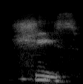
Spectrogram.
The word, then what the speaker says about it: she's: even when it's written she's swimming. Okay, don't pronounce the I because the I isn't here.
